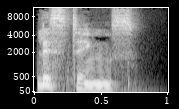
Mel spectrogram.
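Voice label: "listing", British English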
